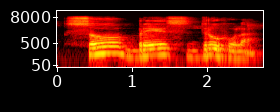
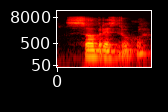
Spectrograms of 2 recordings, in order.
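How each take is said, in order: First: "sobresdrújula" very slow, each syllable set apart. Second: Said in the usual way. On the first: Shown as a demonstration. Teacher classifying the word for students, syllable by syllable. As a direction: sound out "sobresdrújula" slowly in separate syllables.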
